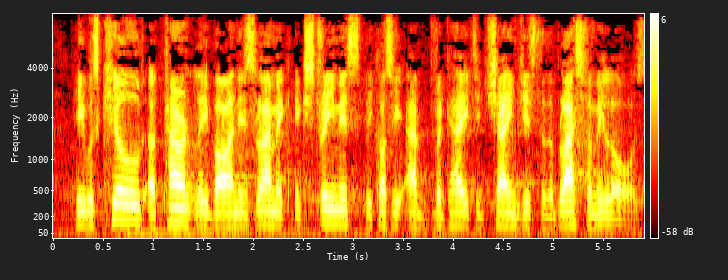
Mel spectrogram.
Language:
English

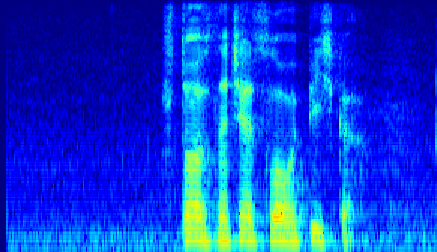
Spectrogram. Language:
Russian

